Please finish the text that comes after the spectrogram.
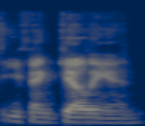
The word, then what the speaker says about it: Evangelion: you gotta be accurate it's a hard G is Evangelion you get oh thank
